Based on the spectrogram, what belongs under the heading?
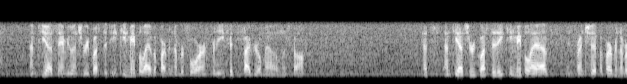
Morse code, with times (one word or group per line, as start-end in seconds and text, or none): none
